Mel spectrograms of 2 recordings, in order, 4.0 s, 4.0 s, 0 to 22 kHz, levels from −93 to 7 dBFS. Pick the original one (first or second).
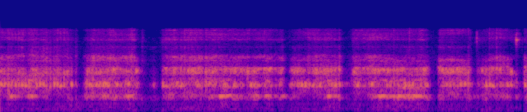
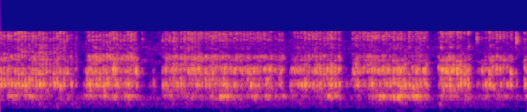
second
